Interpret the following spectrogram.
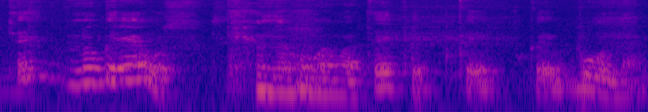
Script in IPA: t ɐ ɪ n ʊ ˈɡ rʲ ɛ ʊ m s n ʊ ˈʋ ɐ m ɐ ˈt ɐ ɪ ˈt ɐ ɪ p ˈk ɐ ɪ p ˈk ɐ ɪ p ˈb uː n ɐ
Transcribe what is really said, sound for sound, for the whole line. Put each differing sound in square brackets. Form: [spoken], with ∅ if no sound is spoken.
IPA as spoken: t ɐ ɪ n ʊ ˈɡ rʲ ɛ ʊ [∅] s n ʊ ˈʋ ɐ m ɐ ˈt ɐ ɪ [ˈk] ɐ ɪ p ˈk ɐ ɪ p ˈk ɐ ɪ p ˈb uː n ɐ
